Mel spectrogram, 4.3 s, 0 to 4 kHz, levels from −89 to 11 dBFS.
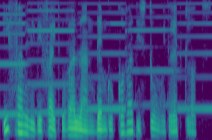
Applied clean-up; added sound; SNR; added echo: none; Bowed string instrument; 16 dB; none.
